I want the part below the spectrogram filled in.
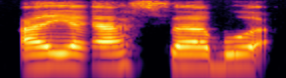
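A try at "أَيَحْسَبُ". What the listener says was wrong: Ayah, haknya kasih sifatnya, hak sukunnya. Sukunkan dulu, jangan buru-buru.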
